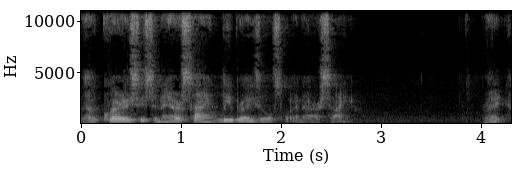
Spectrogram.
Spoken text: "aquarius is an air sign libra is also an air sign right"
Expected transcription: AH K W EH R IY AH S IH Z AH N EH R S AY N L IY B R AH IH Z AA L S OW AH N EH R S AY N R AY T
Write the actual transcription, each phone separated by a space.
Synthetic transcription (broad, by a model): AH K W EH R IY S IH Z AH N EH R S AY N L IY B R AH IH Z AA L S OW AH N EH R S AY N R AY T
